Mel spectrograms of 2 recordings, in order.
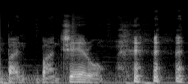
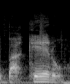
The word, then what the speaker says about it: Banchero: And um I always say Banchero, but that's not how you pronounce this dude's name. I mean, they're superstar, but yeah, I say Bachero, you know. I think I think that I heard him say Bakero, something like that.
